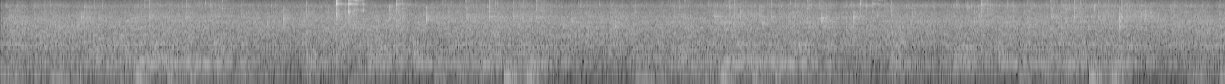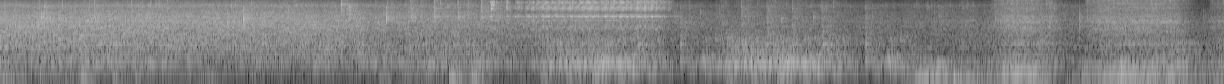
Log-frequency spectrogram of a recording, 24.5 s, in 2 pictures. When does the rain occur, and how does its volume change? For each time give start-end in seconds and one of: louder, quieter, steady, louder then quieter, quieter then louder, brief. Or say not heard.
0.0-24.4 quieter.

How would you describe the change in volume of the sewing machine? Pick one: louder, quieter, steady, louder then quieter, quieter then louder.
steady.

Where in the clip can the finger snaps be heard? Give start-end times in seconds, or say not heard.
not heard.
